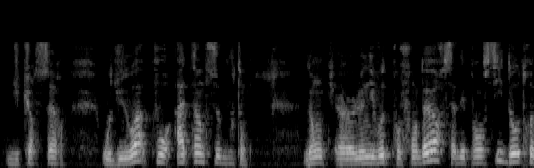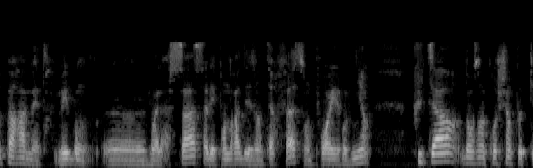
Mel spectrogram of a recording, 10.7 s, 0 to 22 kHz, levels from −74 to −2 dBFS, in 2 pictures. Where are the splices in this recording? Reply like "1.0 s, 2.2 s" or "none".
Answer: none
